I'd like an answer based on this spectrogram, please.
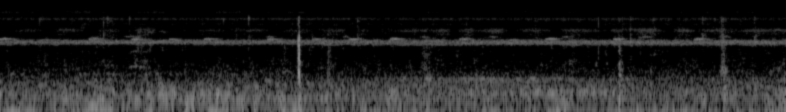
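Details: Insects calling at night: a steady, unbroken high-pitched drone with a second shrill band far above it, plus faint ticking chirps and a single sharp click near the middle.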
